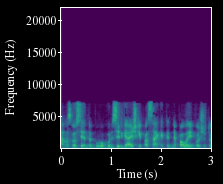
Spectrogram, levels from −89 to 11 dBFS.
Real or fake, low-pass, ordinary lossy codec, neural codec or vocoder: fake; 7.2 kHz; MP3, 48 kbps; codec, 16 kHz, about 1 kbps, DyCAST, with the encoder's durations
